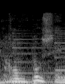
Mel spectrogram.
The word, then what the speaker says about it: compuse: No, no, no, se dice compuse, no compusí, compuse.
